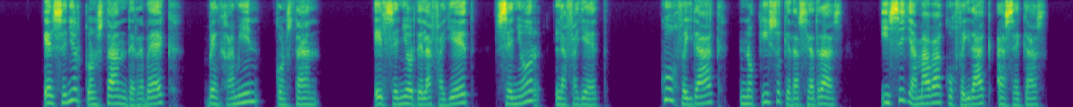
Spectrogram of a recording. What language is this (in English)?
Spanish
